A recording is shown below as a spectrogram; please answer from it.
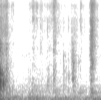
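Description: Faint rustling of a disposable adult diaper's plastic-backed shell being handled, with a brief crinkle near the end.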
